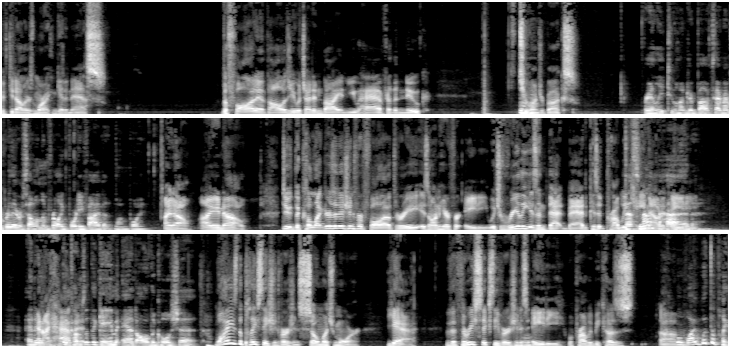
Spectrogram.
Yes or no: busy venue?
no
